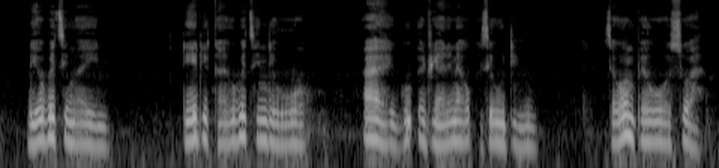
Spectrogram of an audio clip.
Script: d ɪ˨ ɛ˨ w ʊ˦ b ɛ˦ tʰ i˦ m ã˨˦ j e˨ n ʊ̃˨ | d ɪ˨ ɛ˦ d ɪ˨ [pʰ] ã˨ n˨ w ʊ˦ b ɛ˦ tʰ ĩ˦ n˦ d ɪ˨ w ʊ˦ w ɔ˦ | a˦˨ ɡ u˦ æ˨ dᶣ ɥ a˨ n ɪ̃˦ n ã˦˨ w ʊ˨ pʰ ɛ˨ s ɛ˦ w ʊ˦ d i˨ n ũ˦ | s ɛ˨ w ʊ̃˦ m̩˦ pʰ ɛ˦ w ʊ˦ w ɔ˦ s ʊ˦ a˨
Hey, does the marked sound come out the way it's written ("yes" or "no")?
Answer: no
